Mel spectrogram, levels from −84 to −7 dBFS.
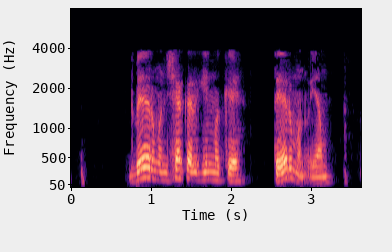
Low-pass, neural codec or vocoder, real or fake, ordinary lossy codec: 7.2 kHz; none; real; AAC, 16 kbps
